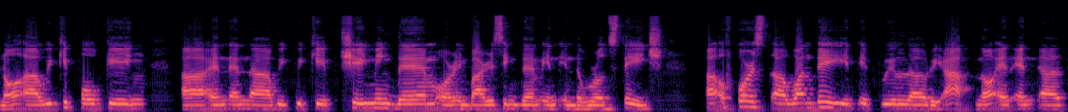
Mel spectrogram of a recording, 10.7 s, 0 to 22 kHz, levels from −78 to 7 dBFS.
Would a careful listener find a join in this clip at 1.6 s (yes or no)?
no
